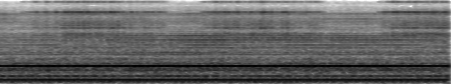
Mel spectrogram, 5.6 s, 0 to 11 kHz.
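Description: Tool post grinder spinning its thin wheel at about 5,000 RPM with a steady whine, while a dressing stick is held against the wheel and adds a scraping hiss: the wheel is being dressed square.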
